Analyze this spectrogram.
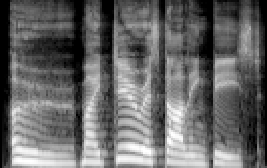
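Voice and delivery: loud, high anguished cry to the fallen beast. A narrator's reading. Beauty kneels by the dying beast, crying out in grief. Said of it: "Beauty cried".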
